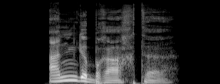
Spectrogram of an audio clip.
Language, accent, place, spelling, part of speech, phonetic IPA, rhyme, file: German, Germany, Berlin, angebrachte, adjective, [ˈanɡəˌbʁaxtə], -anɡəbʁaxtə, De-angebrachte.ogg
- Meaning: inflection of angebracht: 1. strong/mixed nominative/accusative feminine singular 2. strong nominative/accusative plural 3. weak nominative all-gender singular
